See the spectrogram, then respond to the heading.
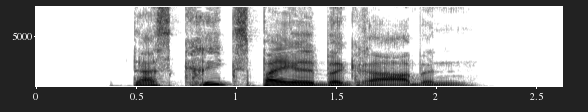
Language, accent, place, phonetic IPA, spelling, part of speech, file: German, Germany, Berlin, [das ˈkʁiːksbaɪ̯l bəˈɡʁaːbn̩], das Kriegsbeil begraben, phrase, De-das Kriegsbeil begraben.ogg
- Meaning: bury the hatchet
